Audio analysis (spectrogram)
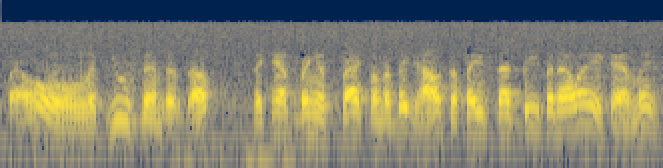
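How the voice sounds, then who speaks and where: A man's voice: fairly high pitch, sing-song, brisk, warm tone. An actor playing a brazen, scheming career robber with slangy tough-guy talk in an old radio crime drama. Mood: brazen, bargaining. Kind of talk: 1940s radio acting. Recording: muffled vintage radio recording.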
